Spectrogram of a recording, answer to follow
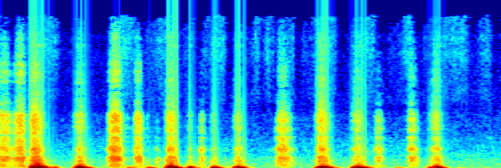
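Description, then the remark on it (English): Quick, irregular sniffs and huffs, about a dozen short breathy bursts in a few seconds, fairly loud with no talking, of a dog sniffing the ground as if following a trail down a path by a river. “And you see a dog sniffing the ground as if he's following a trail come down the path by the river.”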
